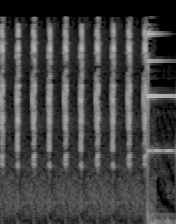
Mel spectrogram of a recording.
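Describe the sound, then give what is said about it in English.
Ticking of a countdown clock in a guessing game: nine fast, evenly spaced crisp ticks, then a bright ringing bell tone that sustains and fades to end the count. “Here's the clock.”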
